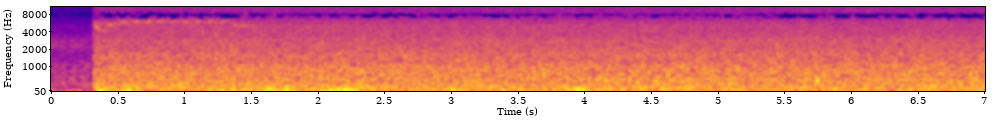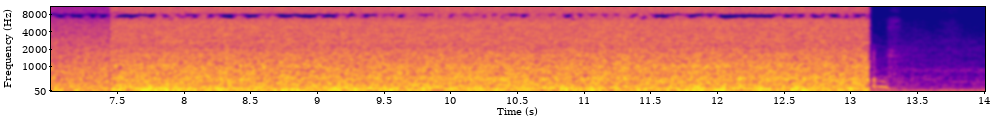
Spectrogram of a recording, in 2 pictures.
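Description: Loud, steady rush of fast-flowing water. It starts suddenly, turns slightly brighter about halfway through, and cuts off abruptly near the end.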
